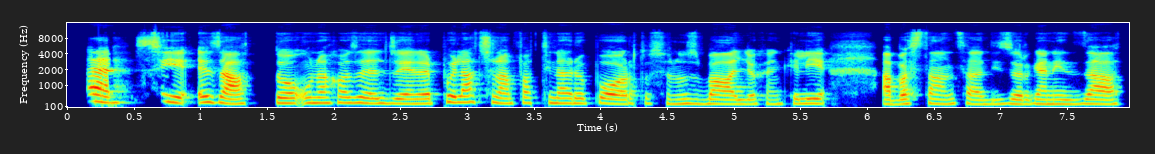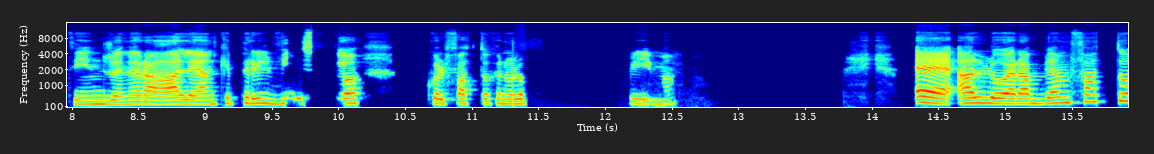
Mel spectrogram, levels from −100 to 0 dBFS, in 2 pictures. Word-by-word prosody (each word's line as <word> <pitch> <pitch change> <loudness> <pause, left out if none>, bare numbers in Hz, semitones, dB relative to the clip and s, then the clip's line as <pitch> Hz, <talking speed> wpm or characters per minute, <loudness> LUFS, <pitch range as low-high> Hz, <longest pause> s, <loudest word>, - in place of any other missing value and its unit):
Eh, 245 -5 +6
sì 265 -4 -1
esatto, 220 -2 +2
una 235 0 -1
cosa 240 0 -3
del 215 -1 -2
genere. 200 0 0
Poi 260 +5 +1
là 255 +1 +1
ce 265 -1 -8
l'han 215 -1 -2
fatto 235 0 -9
in 220 - -3
aeroporto, 215 -2 -1
se 205 - -15
non 195 +1 -7
sbaglio, 185 -2 -1
che 185 - -14
anche 195 +2 -12
lì 205 +1 0 0.4
abbastanza 195 +1 -2
disorganizzati 185 0 -3
in 185 +1 -4
generale 185 0 +1
anche 195 +4 -1
per 225 0 -2
il 210 -2 -2
visto, 215 0 -3 0.5
col 200 -2 -3
fatto 200 0 -5
che 210 - -8
non 200 -1 -3
l'ho 200 - +1 0.7
prima. 190 0 -8 1.8
Eh, 235 -5 +10
allora 220 -2 +5
abbiam 230 +4 0
fatto 290 +5 -2
205 Hz, 145 wpm, -23 LUFS, 190-230 Hz, 1.8 s, Eh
